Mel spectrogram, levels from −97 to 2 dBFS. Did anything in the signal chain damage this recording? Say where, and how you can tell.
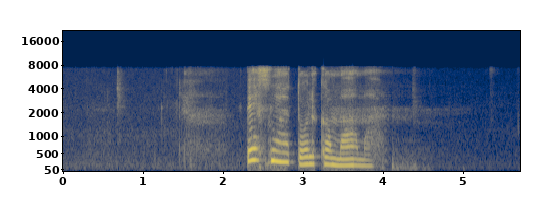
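Yes. At the network stage, speech packets went missing around 0.93 s and 4.01 to 4.14 s. The decoder filled about 20 ms, then 100 ms, with fading, extrapolated sound: VoIP packet loss concealed by the speech codec.

At the converter, loud syllables from 2.31 to 2.64 s have flattened, crackling peaks running about 4 dB past full scale. This is likely microphone overload from excessive input gain.

In call processing, the level of voice and background drops abruptly by about 4 dB at 2.64 s and about 6 dB at 3.63 s. The microphone volume was likely stepped down by automatic gain control.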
